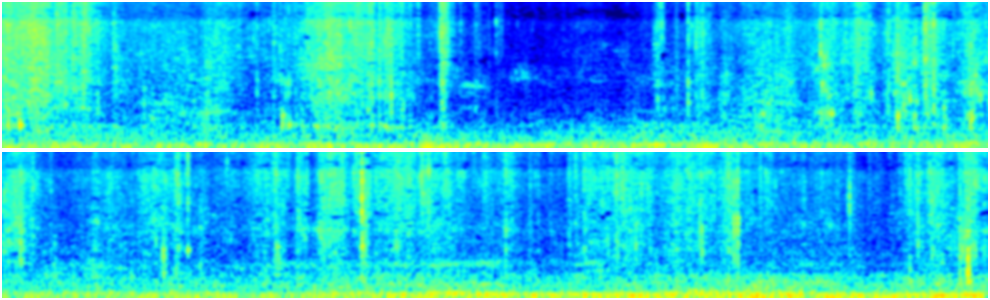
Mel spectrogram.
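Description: Wet charcoal and sand chunks crushed between hands in a tub of water: gritty crunching and crackling, with wet pieces splattering back into the water, over a steady low hum.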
